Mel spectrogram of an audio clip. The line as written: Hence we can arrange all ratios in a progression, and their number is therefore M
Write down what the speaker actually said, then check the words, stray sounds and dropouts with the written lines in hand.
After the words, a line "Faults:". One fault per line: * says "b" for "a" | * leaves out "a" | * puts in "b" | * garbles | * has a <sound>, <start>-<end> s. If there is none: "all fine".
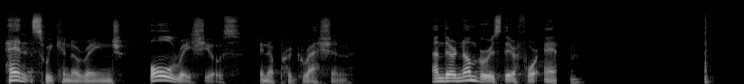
Hence we can arrange all ratios in a progression, and their number is therefore M
Faults:
* has a dropout, 5.6-5.7 s
* has a thud, 7.0-7.2 s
